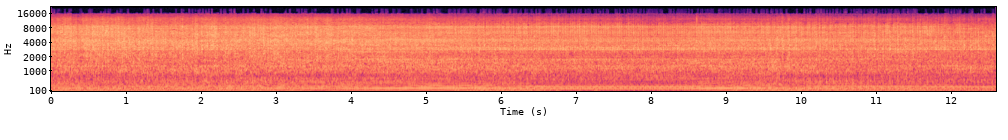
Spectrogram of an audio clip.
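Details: Lawn-Boy 10550 two-stroke push mower with an all-plastic carburetor and an air-vane governor: steady buzz that sags and wavers instead of holding crisp high speed. It is not reaching full RPM despite full throttle travel; suspected dirty carb or unknown adjustment screws.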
